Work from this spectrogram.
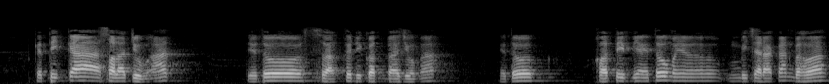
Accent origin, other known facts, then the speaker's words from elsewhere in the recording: South Sumatra, Indonesia; Saya dari Binaan Batu Marta, Kabupaten Oku, Palembang, Sumatera Selatan.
